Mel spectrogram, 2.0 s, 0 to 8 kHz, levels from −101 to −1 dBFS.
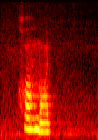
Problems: low volume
